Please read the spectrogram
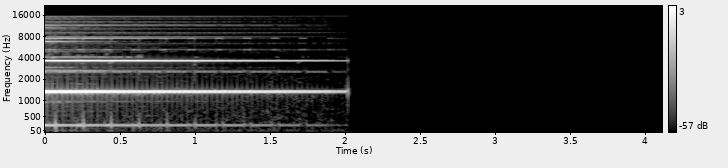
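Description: A bright bell-like 'ding' sound effect from a like-and-subscribe animation, ringing out and fading, then cutting off about two seconds in.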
